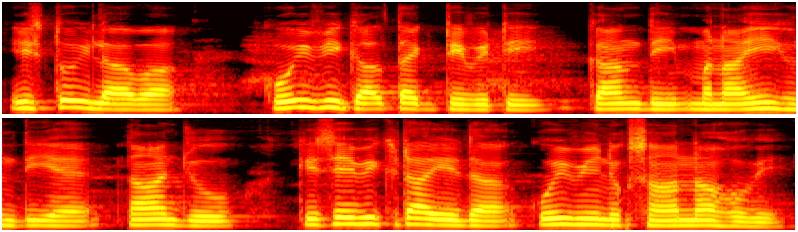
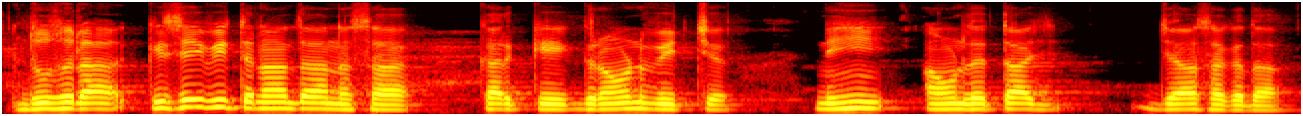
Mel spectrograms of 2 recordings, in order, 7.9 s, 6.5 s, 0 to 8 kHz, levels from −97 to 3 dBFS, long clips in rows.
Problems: background conversations at intervals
